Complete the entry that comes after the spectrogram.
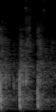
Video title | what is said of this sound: Glucology Travel Supply Cases with Andi Balog | a hard shell on the outside, kind of like a foamy feeling to it, but it is hard. You can hear when I'm knocking on it like that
